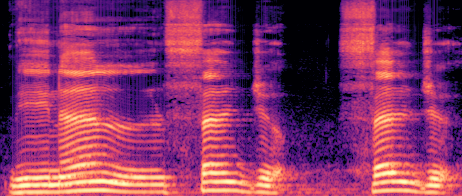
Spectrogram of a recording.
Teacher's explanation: Lam ni lam qamariyah, keluarkan dia. Fa baris atas ni dia nipis, jim dia akan lantun. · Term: jim lantunan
